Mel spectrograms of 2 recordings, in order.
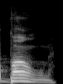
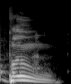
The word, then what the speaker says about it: Boone: Get rid of one of those O's if you want to be Kyle Bone. You're Kyle Boone. You can't put all those O's. You cannot just decide your name is pronounced a way that it so obviously isn't spelled.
